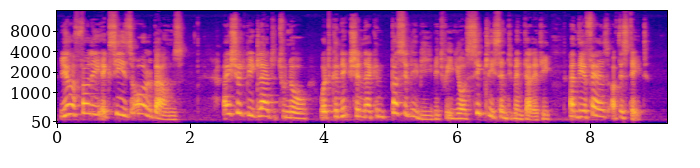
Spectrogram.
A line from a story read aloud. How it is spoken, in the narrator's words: exclaimed the angry Marquise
